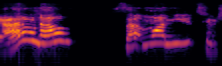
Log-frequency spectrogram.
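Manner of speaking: put-on high, light teen reply; daughter's voice. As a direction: lift into the daughter's breezy voice.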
